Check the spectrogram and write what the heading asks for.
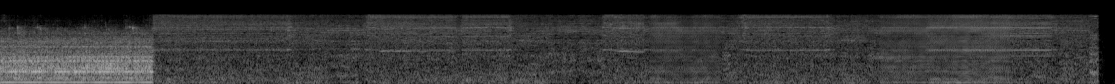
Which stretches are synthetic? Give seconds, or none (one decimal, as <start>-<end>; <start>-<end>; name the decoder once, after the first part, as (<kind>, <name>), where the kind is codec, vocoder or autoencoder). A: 6.5-7.2 (vocoder, Vocos); 8.8-10.1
